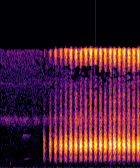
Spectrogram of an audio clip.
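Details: Common iora (cipoh) lure sound used to provoke other birds: a dense, buzzy trill of fast regular pulses starting abruptly after a brief silence.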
